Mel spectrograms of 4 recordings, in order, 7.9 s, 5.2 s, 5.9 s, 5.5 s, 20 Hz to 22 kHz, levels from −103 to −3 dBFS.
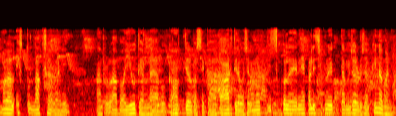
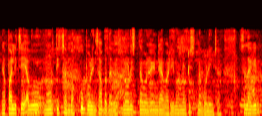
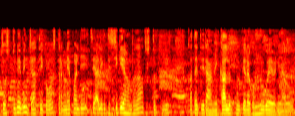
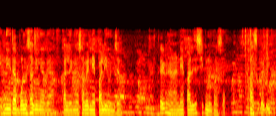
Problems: none marked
